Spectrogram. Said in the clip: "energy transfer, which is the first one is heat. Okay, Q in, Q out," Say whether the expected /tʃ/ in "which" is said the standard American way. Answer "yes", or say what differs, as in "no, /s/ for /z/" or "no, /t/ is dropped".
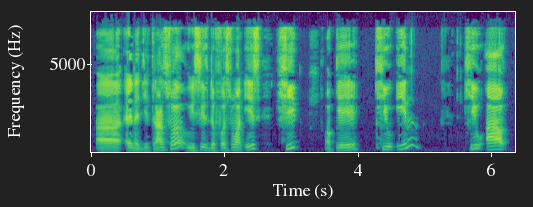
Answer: no, /s/ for /tʃ/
